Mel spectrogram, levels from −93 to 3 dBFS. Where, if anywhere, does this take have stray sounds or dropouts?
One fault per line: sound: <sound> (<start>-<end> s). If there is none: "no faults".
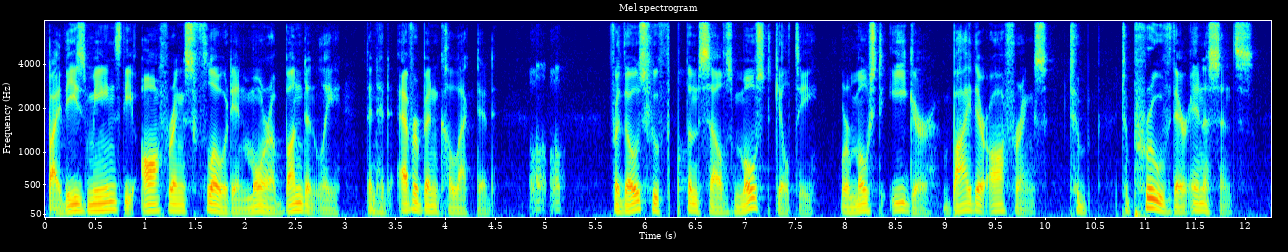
sound: laugh (4.8-5.2 s)
sound: dropout (6.2-6.3 s)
